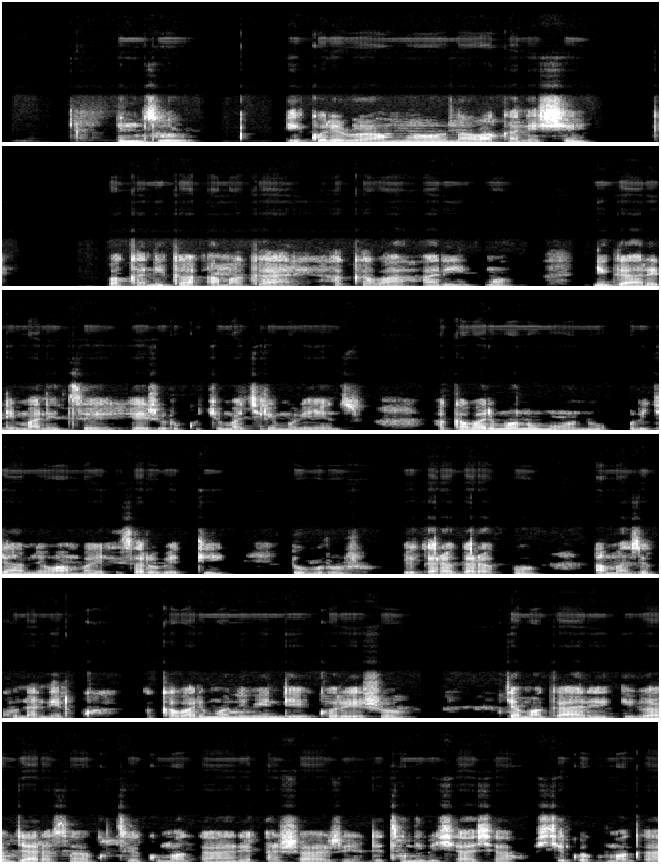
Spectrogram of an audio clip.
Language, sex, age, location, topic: Kinyarwanda, male, 18-24, Musanze, finance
